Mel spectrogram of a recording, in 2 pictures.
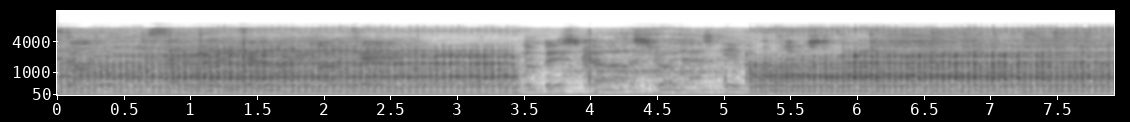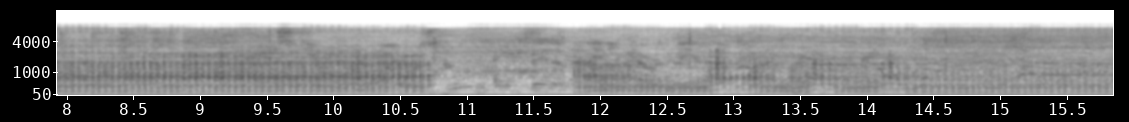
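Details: Growling from Chester, a Maltese-Shih Tzu pup who dislikes being filmed: a drawn-out, throaty, pulsing rumble sustained over many seconds, interrupted by two short breaths or gaps.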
